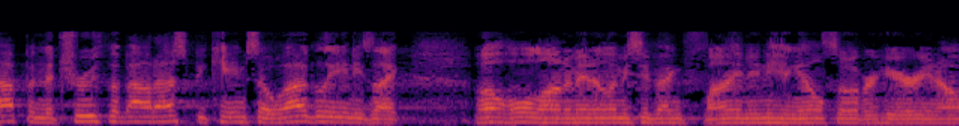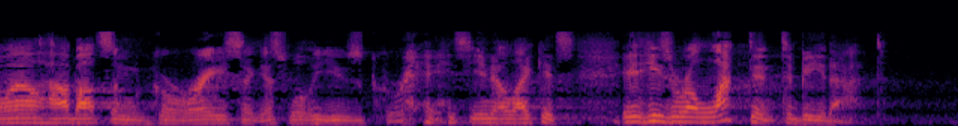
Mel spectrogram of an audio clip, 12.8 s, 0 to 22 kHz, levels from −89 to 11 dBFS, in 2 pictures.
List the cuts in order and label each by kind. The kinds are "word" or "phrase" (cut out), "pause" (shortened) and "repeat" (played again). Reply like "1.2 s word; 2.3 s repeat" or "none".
none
